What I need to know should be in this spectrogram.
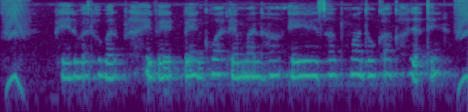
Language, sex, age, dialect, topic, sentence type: Chhattisgarhi, female, 18-24, Eastern, banking, statement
